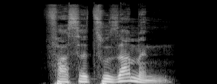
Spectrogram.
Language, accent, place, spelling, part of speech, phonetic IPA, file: German, Germany, Berlin, fasse zusammen, verb, [ˌfasə t͡suˈzamən], De-fasse zusammen.ogg
- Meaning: inflection of zusammenfassen: 1. first-person singular present 2. first/third-person singular subjunctive I 3. singular imperative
